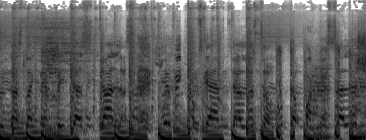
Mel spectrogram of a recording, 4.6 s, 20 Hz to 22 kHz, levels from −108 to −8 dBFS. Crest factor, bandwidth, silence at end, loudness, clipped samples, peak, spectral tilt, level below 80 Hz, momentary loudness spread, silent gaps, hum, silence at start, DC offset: 10 dB; over 20 kHz; 0 s; -11 LUFS; under 0.1%; 0 dBFS; -4 dB/octave; -14 dBFS; 3 LU; none; none; 0 s; under 0.1%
